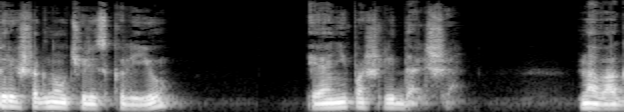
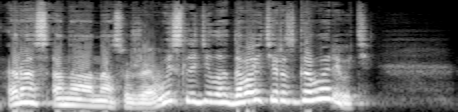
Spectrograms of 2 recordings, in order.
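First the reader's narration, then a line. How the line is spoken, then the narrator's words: Forced cheerful voice. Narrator (Russian): сказал Мандель неестественно веселым голосом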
